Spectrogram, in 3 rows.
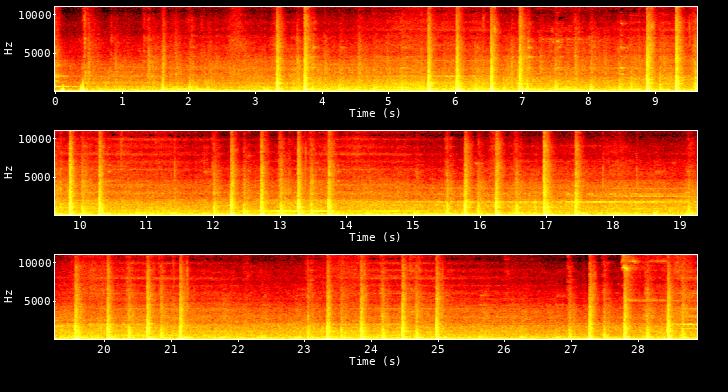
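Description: Southern Class 377 Electrostar electric multiple unit running slowly past along the platform, a low rumble with its wheels clacking over rail joints and points. A squeal starts near the end.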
